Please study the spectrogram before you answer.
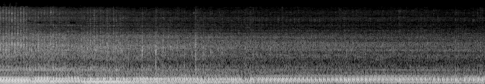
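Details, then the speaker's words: John Deere D105 mower repowered with a Kohler Magnum Twin 16 while mowing: engine chugging, speed sagging and not holding even; owner suspects the governor is out of whack, though it runs and idles down fine. "The governor seems out of whack, but it's running fine otherwise."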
